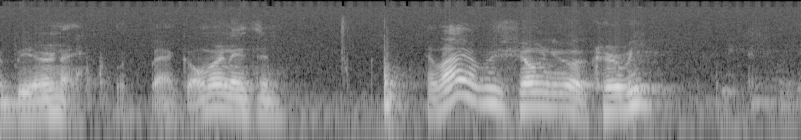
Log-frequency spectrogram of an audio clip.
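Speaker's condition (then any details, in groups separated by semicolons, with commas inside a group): Cerebral palsy; since birth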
